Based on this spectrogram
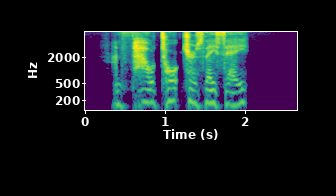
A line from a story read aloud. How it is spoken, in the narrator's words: someone whispered to Granny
